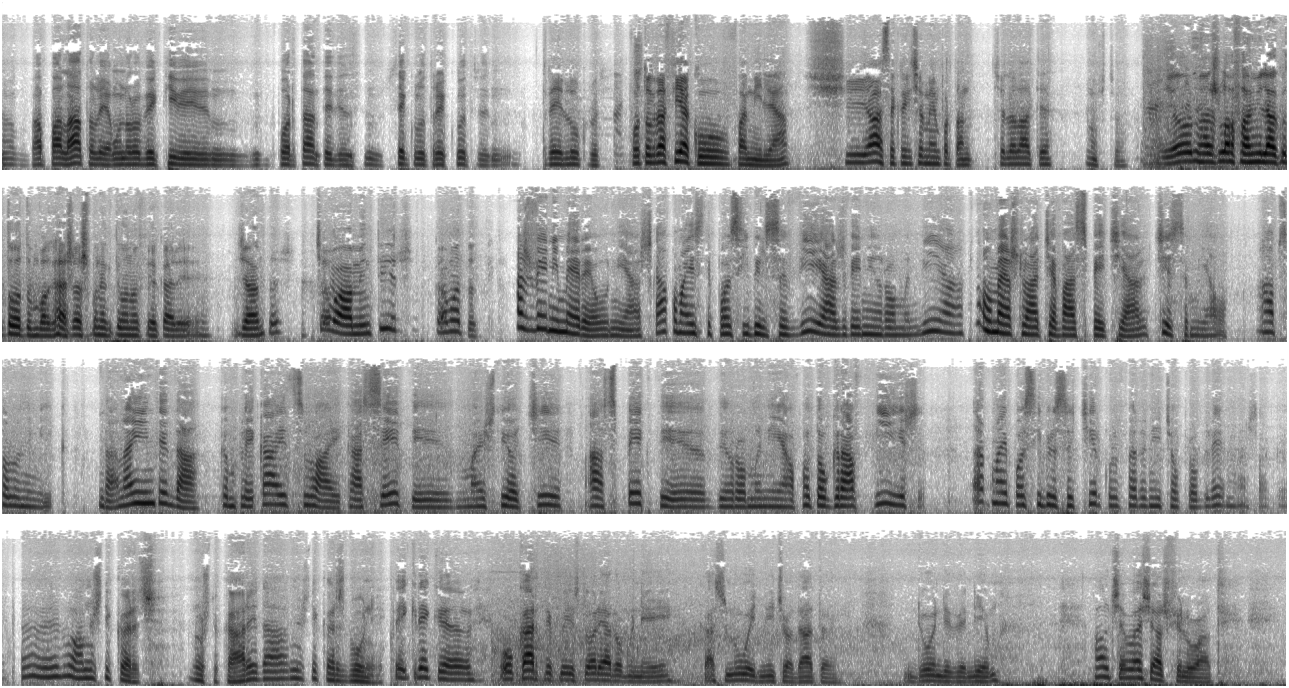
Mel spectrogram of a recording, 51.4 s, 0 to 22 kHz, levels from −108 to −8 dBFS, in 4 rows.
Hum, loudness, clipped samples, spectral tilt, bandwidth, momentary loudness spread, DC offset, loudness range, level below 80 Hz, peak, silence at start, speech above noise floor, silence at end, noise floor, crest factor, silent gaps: none; -22 LUFS; under 0.1%; -6 dB/octave; 16 kHz; 16 LU; under 0.1%; 9 LU; -42 dBFS; 0 dBFS; 0 s; 21 dB; 0 s; -42 dBFS; 22 dB; none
